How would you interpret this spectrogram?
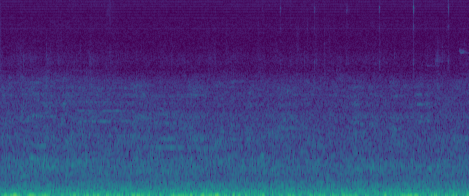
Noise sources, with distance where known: car horn, far
person or small group talking, far

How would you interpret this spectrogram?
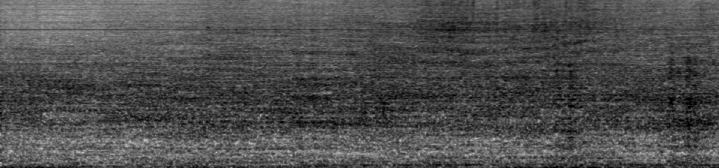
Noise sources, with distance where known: engine of unclear size

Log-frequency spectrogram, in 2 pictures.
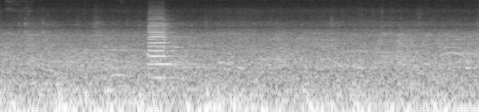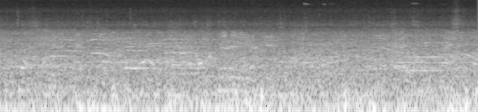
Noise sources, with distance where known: car horn, near
unidentified human voice, near

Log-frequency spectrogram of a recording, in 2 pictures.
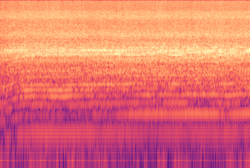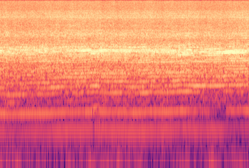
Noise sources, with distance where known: chainsaw, near

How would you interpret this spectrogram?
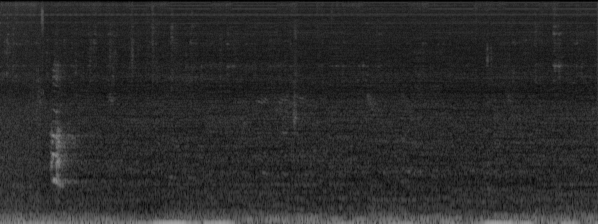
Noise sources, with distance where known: person or small group talking, far
dog barking or whining, near

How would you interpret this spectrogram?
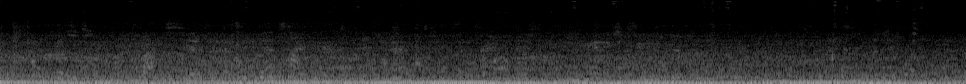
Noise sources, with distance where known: person or small group talking, near

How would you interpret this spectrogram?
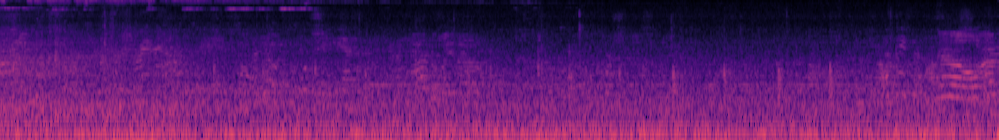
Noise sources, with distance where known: person or small group talking, far

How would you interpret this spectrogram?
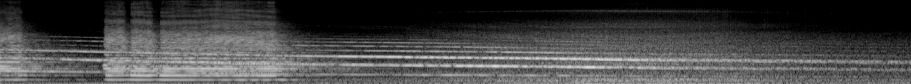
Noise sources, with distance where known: siren, near

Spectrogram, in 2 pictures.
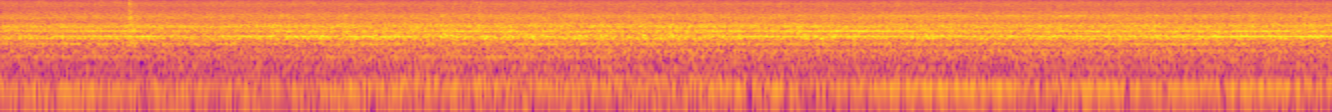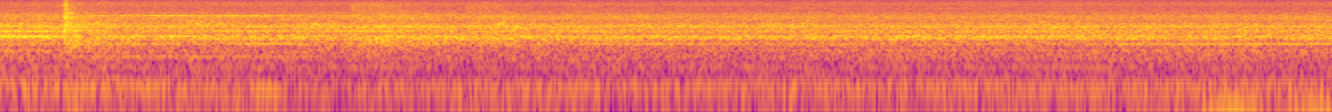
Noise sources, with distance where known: large-sounding engine, far
unidentified impact machinery, far

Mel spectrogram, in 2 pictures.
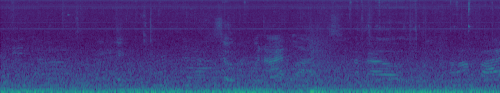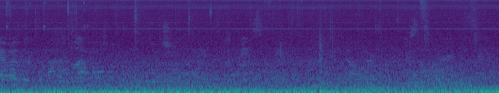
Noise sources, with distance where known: person or small group talking, near

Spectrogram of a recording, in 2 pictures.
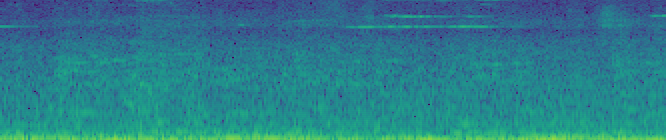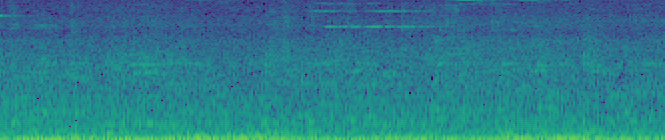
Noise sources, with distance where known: music from a moving source

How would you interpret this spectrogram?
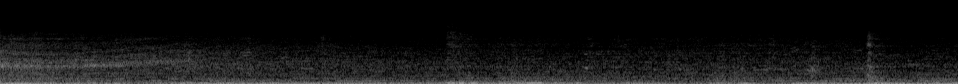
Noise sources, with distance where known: background noise

